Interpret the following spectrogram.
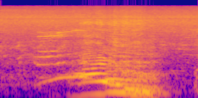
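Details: White tiger at Safari World, Thailand, giving a rough, low growling roar that swells, holds and slides downward over about a second and a half, with crowd noise behind.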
